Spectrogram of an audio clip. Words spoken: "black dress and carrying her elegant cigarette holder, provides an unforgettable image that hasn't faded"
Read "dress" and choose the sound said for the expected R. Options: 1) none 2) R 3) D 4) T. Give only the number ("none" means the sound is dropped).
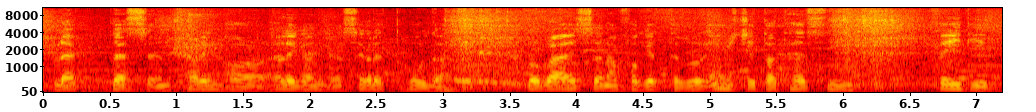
1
